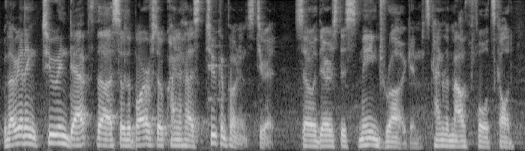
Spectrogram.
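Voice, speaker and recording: A man's voice: medium pitch, fairly quick, warm tone, slight background noise. A teenage boy being interviewed on a podcast, earnestly explaining his work and laughing easily. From United States. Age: teens. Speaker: guest inventor. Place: podcast booth at a tech event.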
